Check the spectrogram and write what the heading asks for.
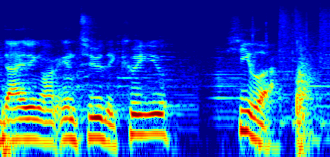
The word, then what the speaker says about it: Gila: I was calling it Gila and then once he said Hila was like, "Oh, duh." Yeah. Like, you know, the Hila monster, you know, hot down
